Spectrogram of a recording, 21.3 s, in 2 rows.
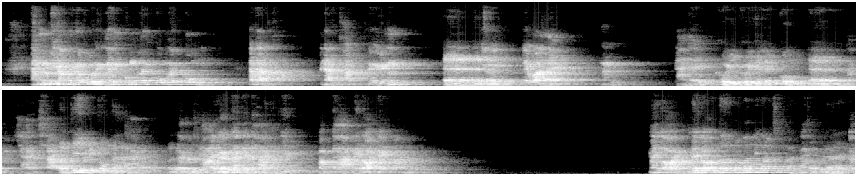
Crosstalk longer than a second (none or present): present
